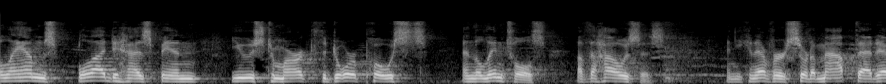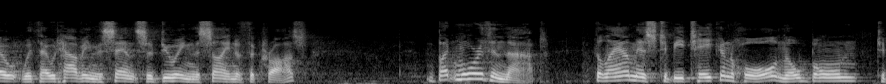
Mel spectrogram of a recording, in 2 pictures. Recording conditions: large echoing room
